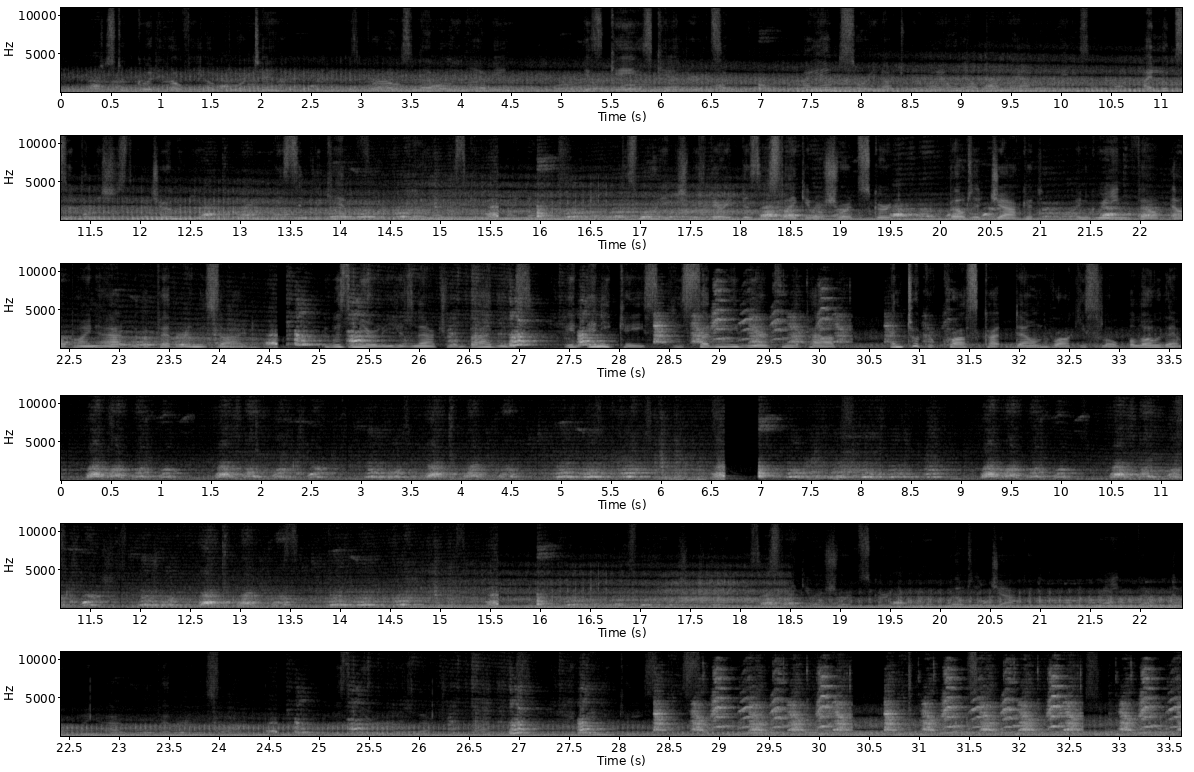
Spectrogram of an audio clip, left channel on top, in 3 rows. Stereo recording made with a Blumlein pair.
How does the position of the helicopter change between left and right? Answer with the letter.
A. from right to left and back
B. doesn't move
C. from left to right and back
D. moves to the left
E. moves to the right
E.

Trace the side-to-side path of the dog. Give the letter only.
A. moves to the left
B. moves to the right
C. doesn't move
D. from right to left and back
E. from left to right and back
D.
